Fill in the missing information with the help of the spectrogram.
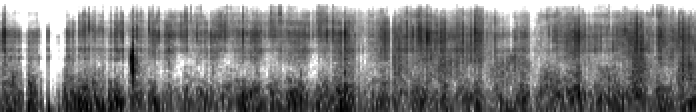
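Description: Long nails scratch and tap a textured plastic Tums antacid container. The result is a continuous, bright, crackly rasp with quick ticking taps mixed throughout, with most of the energy in the high frequencies.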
